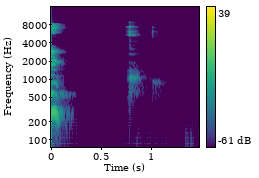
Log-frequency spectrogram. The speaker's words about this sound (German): in dem Moment, wo der Stift auf den Boden fällt, wurde das vor Grundlegung der Welt vorherbestimmt und so gelenkt, dass das jetzt genau zu dem Zeitpunkt passiert.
